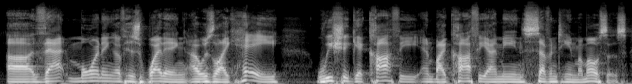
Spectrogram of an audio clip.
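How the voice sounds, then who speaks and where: A young man co-hosting a podcast banters and tells jokey tales with lots of cursing. He speaks at normal speed in a mid-range voice with a fairly bright tone.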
